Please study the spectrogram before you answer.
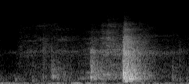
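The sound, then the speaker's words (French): A heavy door is pushed shut, a brief rising movement sound followed by one solid, dull thud that fades quickly. “Attendez, je vais même fermer la porte parce que... Voilà. Ah, c'est lourd.”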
